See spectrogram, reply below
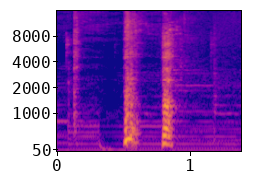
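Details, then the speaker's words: Two short, sharp coughs from an adult man who says he is very ill with sniffing and sneezing, heard over steady background music during a live stream; cough with a cold. "Sorry, I'm very ill. I'm sorry if you can hear me sniffing and sneezing and coughing. I need to like mute my microphone every time I cough, really, but I've not got like a quick way of doing it."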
